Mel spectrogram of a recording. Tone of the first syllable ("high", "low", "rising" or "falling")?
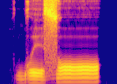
low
